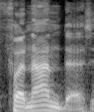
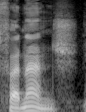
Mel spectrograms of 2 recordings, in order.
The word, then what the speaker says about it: Fernandes: It's not Fernandez, it's Fanange.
